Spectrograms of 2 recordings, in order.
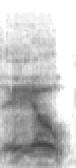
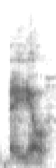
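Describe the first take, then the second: First: It is said in a Rocky impression voice. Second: It is said in his own normal voice.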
